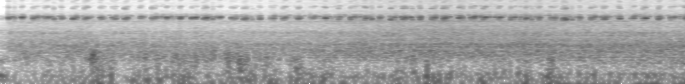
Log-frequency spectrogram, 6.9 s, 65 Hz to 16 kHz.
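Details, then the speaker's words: 2006 Toyota Tundra SR5 RWD, 4.7L V8, 5-speed automatic, 233,484 miles, under the hood at idle: high chirping squeak two to three times a second from the serpentine belt; no ticking or misfire. "Everything sounds good besides that squeaky belt down there. Don't hear any kind of uh ticking or doesn't seem like it's missing or anything."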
